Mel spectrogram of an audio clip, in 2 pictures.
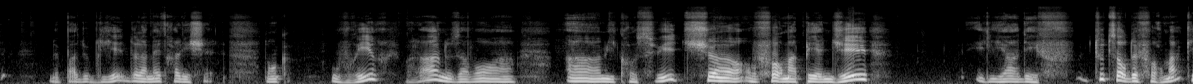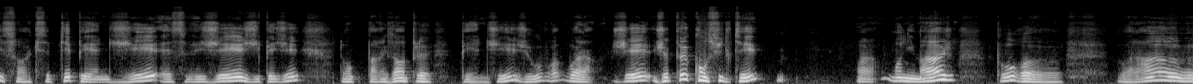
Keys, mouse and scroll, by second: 3.1 click, 16.4 click.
